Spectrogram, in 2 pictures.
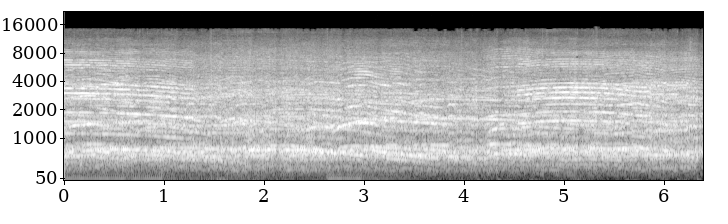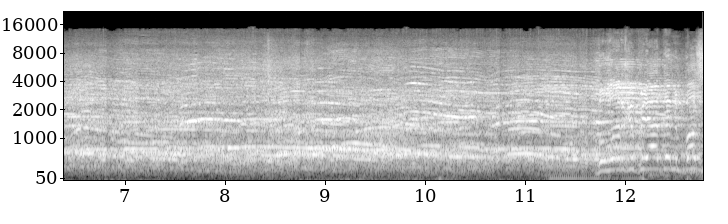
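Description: A crowd of men chants along.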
